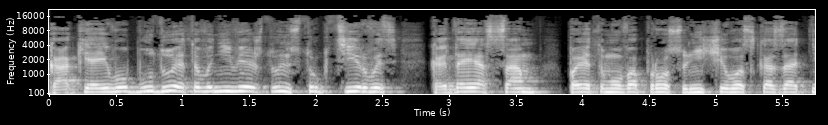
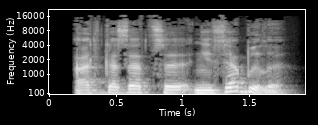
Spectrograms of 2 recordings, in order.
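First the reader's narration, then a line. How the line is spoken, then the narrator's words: Plain. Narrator (Russian): спросил Иванов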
